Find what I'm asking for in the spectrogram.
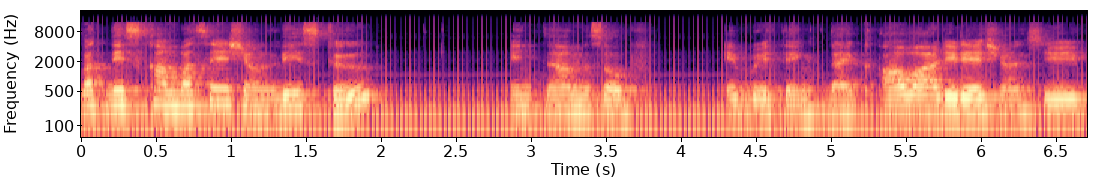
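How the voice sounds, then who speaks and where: With music in the background and audible room echo, a woman speaks in a Japanese accent with lively intonation. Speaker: life coach and hypnotherapist. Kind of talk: casual interview conversation.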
